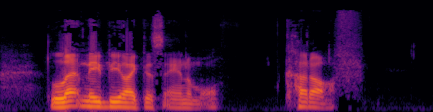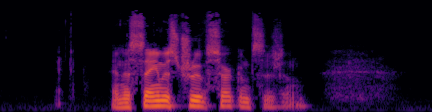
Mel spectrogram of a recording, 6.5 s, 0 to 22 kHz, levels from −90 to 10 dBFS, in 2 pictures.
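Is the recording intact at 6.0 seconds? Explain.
Yes, the speech at 6.0 seconds is intact, with no fault present at that moment.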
